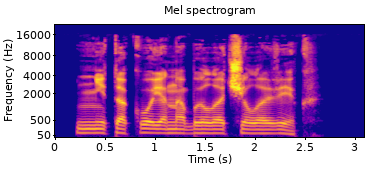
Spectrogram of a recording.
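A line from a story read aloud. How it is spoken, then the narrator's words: Gloomy grumble. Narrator (Russian): мрачно буркнул Орлов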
